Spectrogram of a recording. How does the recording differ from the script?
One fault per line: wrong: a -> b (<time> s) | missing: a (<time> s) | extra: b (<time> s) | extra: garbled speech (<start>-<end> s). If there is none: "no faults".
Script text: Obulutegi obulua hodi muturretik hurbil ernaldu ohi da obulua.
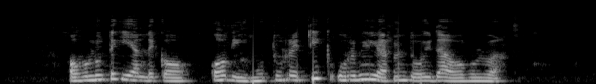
wrong: obulua -> aldeko (1.4 s)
